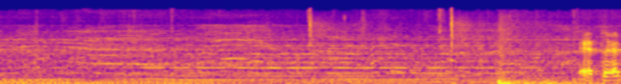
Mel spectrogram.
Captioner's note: children talking in background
